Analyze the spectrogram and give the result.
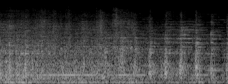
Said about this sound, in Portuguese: Enfim, dezenas, trens passando, vagões cheios de gente,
